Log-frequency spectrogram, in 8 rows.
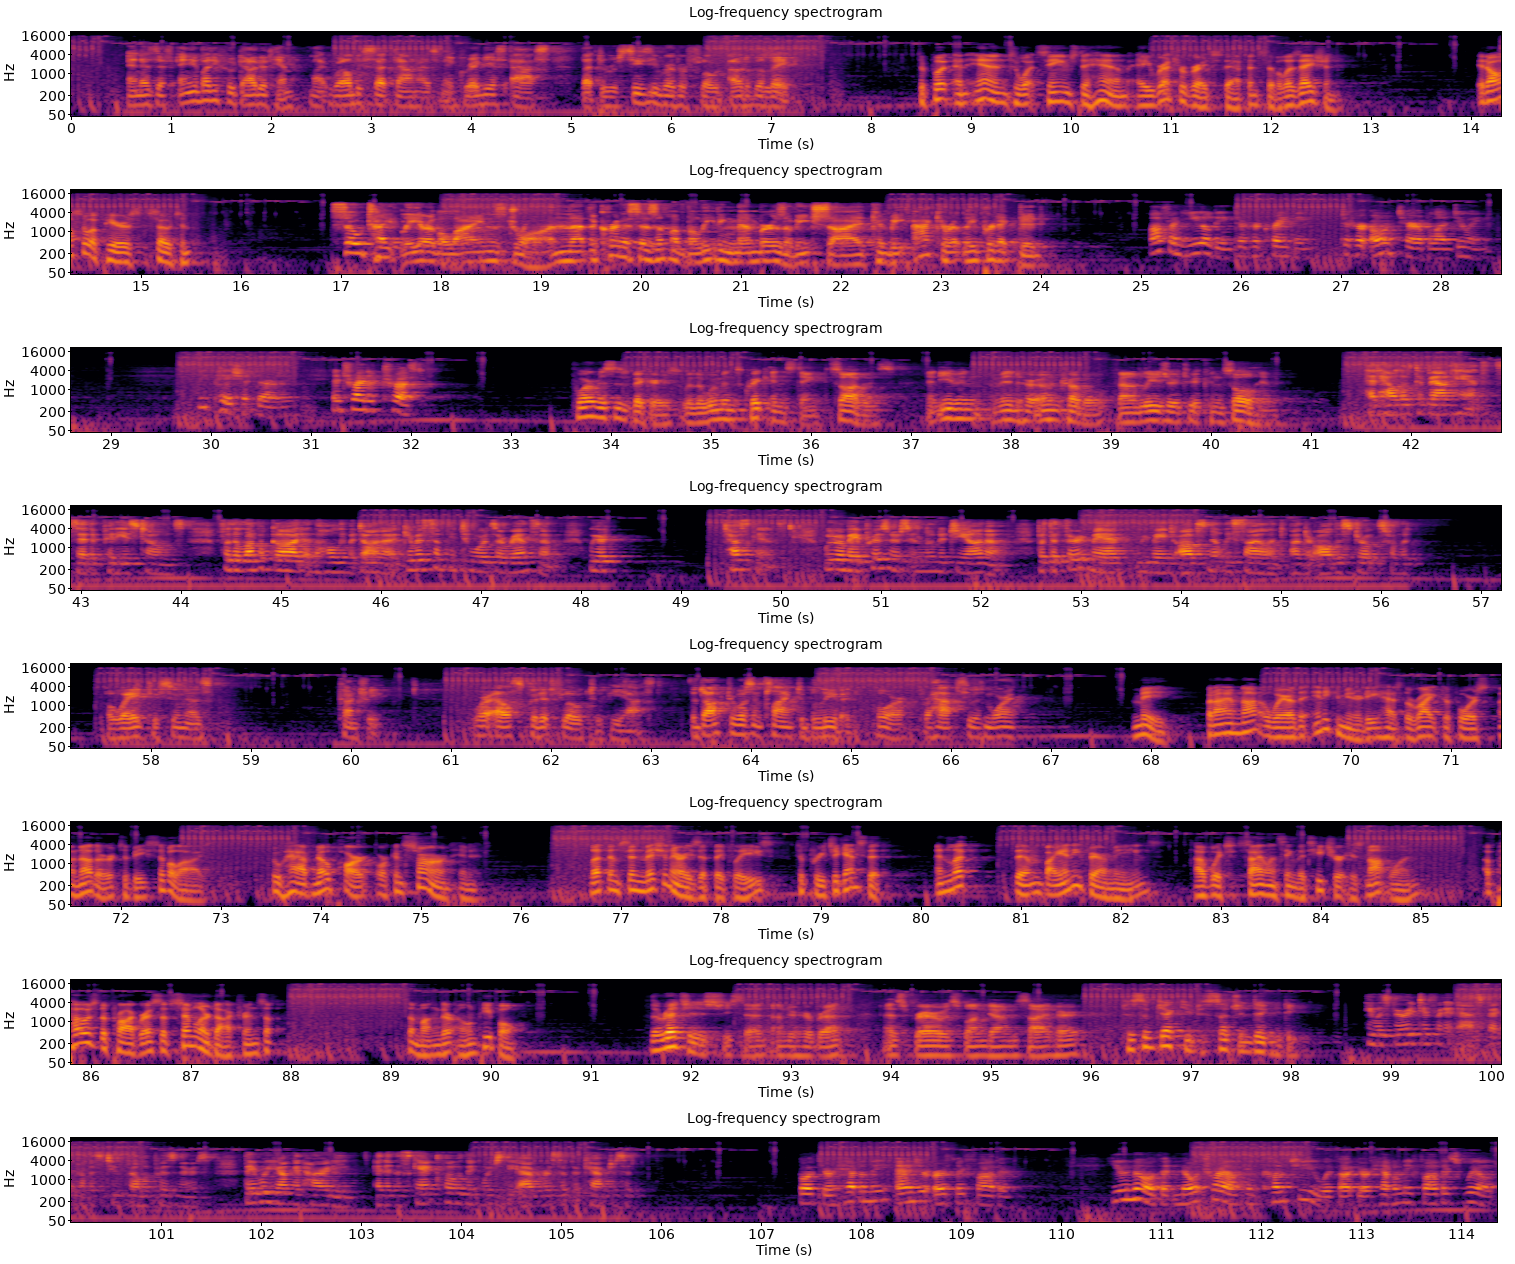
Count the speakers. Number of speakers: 6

